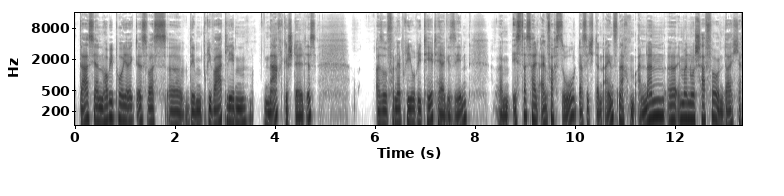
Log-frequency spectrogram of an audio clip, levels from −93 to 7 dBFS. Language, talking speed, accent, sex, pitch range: German, 175 wpm, German, male, 95-130 Hz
